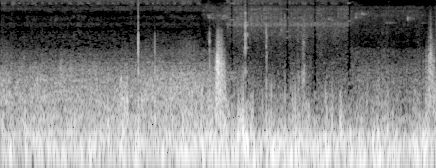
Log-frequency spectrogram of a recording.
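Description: Bicycle rolling along a paved path: a steady low rumble from the tyres, with a run of sharp clicks and rattles from bumps in the paving starting about two seconds in.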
